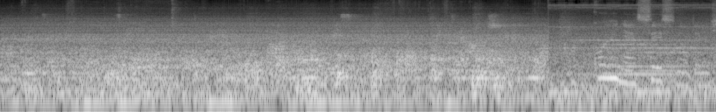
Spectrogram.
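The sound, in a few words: Swiss passenger train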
